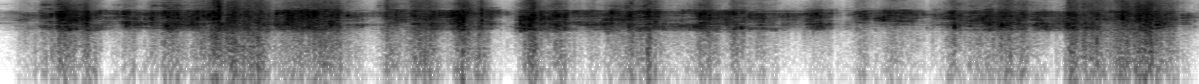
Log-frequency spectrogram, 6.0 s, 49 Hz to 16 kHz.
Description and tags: delphis FOLIE 2
crisp, crunch, fx, paper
